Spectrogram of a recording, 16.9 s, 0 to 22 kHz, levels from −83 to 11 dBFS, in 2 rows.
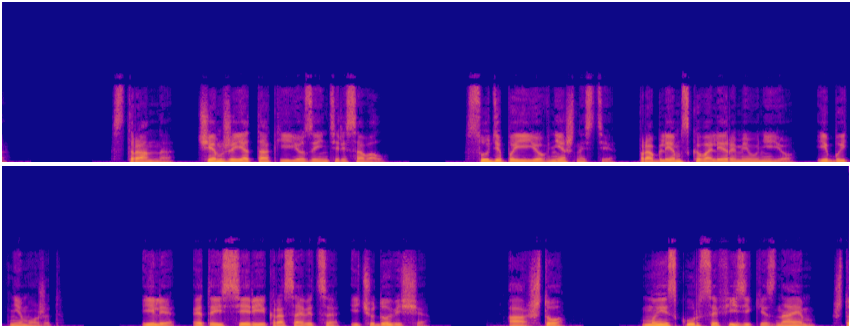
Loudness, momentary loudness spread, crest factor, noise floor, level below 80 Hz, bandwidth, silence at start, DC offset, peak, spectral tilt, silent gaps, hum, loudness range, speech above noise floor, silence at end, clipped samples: -19 LUFS; 13 LU; 18 dB; under -90 dBFS; -44 dBFS; 12.5 kHz; 0 s; under 0.1%; -2 dBFS; -5.5 dB/octave; 0.33-0.90 s, 4.12-4.43 s, 9.34-9.66 s, 13.03-13.33 s, 14.36-14.65 s; none; 3 LU; over 71 dB; 0 s; under 0.1%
